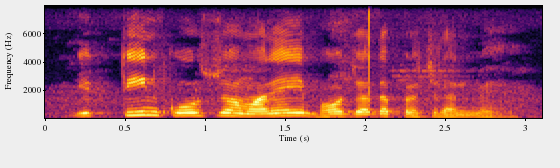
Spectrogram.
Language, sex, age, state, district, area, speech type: Hindi, male, 45-60, Madhya Pradesh, Balaghat, rural, spontaneous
